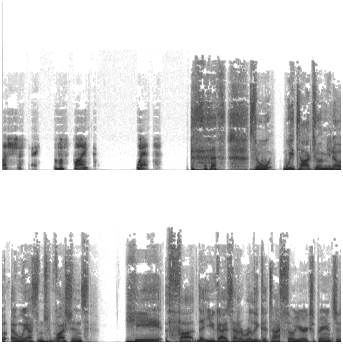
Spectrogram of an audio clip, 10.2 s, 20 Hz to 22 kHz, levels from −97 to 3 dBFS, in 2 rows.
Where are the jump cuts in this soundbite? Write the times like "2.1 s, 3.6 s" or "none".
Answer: 9.2 s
